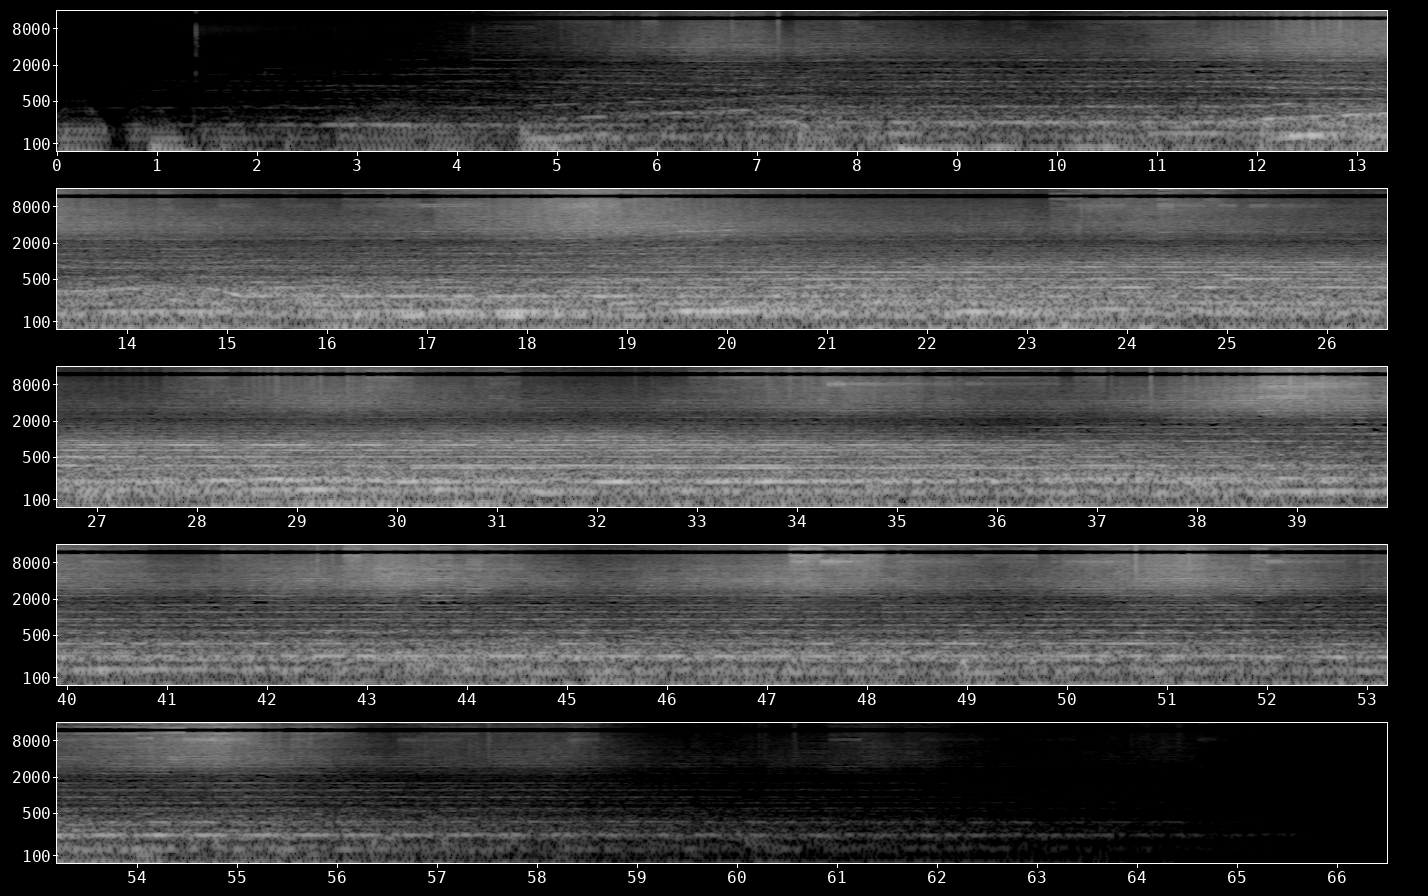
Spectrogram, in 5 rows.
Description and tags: strange worlds 02 16 bit 48000khz
3 samples blended together.very spacey sound.
ambient, space, wierd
